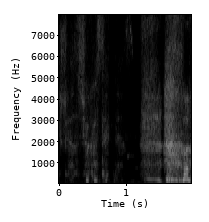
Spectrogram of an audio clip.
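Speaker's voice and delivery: slow, hushed whisper. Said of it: "they're like".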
